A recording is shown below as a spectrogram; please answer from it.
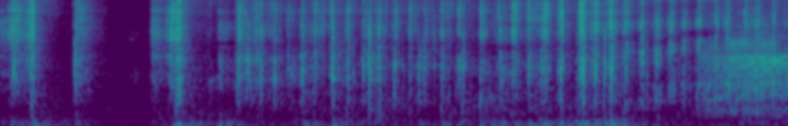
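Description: A pair of black leather gloves worn on both hands is clasped, rubbed and squeezed together close up, making the leather creak and rub. After a brief quieter gap near the start, a dense run of short crackling creaks and squeaks follows. It ends in a steadier, brighter rubbing hiss.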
